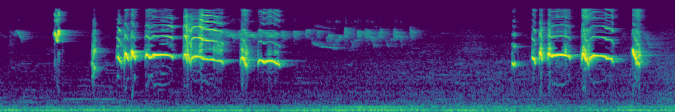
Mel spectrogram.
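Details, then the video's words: Orange-headed thrush delivering a calm, steady training song for other birds. Harsh, squawky slurred phrases at moderate pitch come in two bursts separated by a quiet gap of about two seconds. "Dipancing Dengan Kicauan ANIS MERAH Gacor Selow"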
